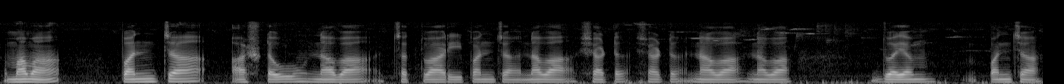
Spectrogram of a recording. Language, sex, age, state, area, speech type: Sanskrit, male, 18-30, Haryana, rural, read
